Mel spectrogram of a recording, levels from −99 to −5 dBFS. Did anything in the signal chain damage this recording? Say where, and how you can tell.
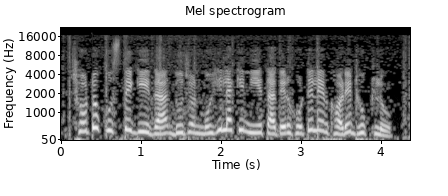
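Yes: overdone noise removal in call processing, across the whole clip; an over-aggressive suppressor gates bands near its noise estimate, leaving twinkling silence and losing the quiet parts of the speech.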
